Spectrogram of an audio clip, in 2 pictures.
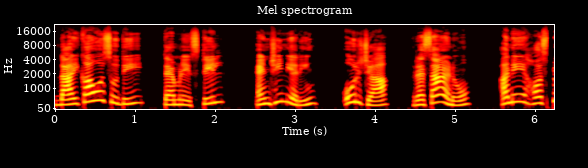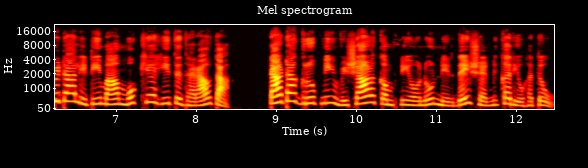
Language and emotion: Gujarati, neutral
